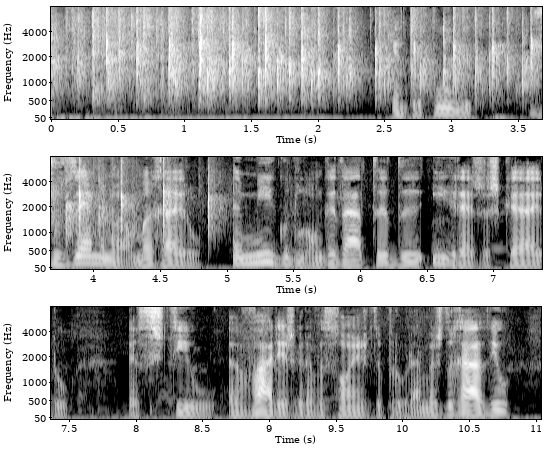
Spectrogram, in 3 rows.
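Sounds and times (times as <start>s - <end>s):
audience applause: 0.0s - 4.7s
speech: 2.6s - 11.0s.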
